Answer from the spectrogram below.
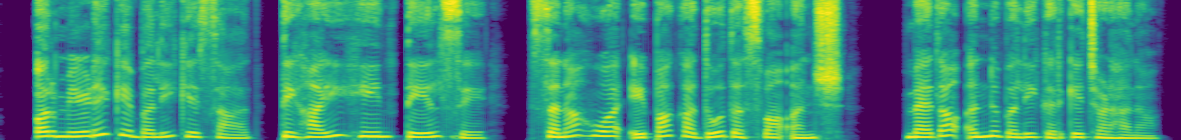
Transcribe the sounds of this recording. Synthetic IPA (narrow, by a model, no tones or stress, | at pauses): ɔːɾmeːɽekebɐlikesaːt̪ʰt̪ɪɦaːihiːnt̪eːlse | sɐnaɦʊaʔeːpakad̪oːd̪ɐsʋaʔɐ̃nʃ | mɛːd̪aʔɐnːəbɐlikɐɾket͡ʃɐɽ̤aːnaː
